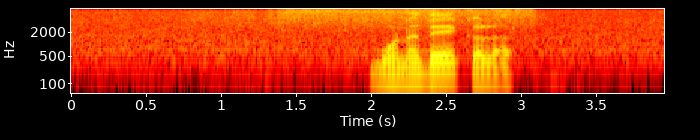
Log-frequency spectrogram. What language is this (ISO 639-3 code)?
sin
